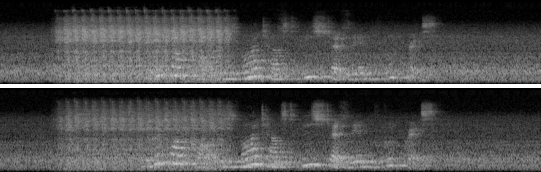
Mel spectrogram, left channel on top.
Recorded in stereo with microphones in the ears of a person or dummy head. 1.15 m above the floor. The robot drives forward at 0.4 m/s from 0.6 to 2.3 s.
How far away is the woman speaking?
About 2 m.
